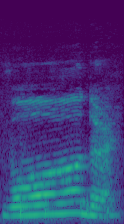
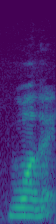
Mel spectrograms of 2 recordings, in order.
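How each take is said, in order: First: The middle T sounds like a soft D. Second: The middle T is a crisp, clear T. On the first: The speaker calls it right. "it pronounced like D" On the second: The speaker calls it wrong. "you probably say water"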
